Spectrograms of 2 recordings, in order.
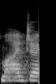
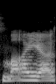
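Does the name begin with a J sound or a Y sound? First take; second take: J sound; Y sound. First: The name begins with an English J sound. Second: The name begins with a Y sound. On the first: The speaker calls it wrong. "it's not Maja" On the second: The speaker calls it right. "pronounce J as Y, like in my name"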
